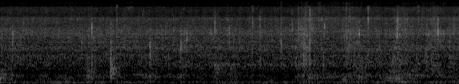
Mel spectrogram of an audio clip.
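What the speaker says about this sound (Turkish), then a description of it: "Etim ve soğanımı iyice kavurduktan sonra baharatlarımı ve tuzumu ilave ediyorum." Meat and onions frying for Mersin tantuni in a pan with spices and salt, a soft, continuous sizzle with scattered crackles and light stirring, fairly quiet and close.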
